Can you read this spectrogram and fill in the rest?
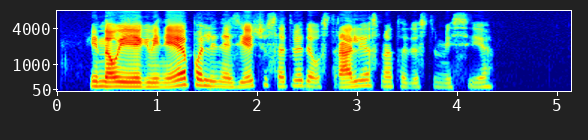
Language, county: Lithuanian, Vilnius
